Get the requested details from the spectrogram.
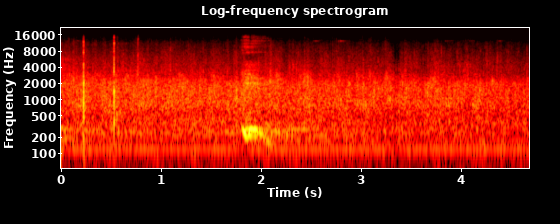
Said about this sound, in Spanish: Yo creo que merece un aplauso el Señor. Amén.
